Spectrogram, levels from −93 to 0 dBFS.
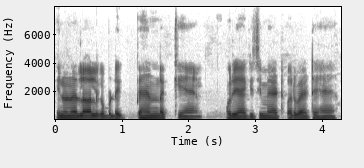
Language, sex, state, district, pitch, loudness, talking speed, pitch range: Hindi, male, Uttar Pradesh, Saharanpur, 135 Hz, -18 LUFS, 180 wpm, 130-140 Hz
